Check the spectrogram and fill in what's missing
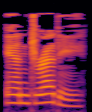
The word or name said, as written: Andretti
